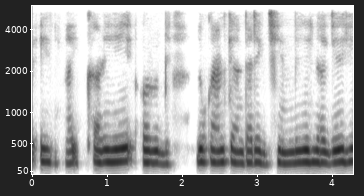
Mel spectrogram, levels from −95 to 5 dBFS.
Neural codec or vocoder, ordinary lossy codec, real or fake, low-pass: codec, 24 kHz, 1.2 kbps, DualCodec; none; fake; 5.4 kHz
